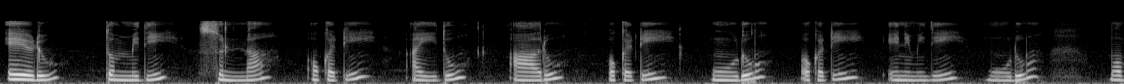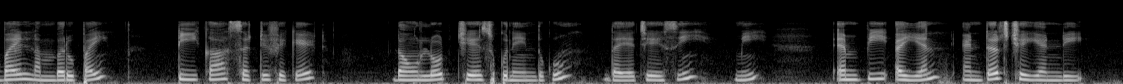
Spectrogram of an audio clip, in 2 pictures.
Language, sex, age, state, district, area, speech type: Telugu, female, 60+, Andhra Pradesh, Kakinada, rural, read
